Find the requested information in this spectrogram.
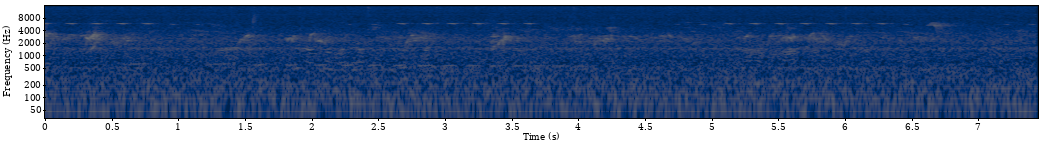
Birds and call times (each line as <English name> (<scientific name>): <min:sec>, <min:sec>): Common Bulbul (Pycnonotus barbatus): 0:03.4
